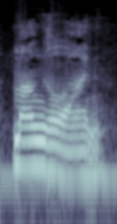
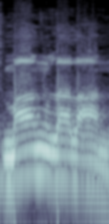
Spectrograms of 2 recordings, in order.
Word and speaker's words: Manglallan: Please welcome our newest expert we trust, Mongolan. No, it's Mong Lalan.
